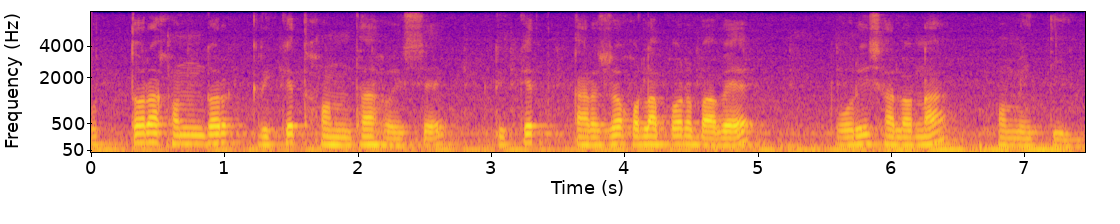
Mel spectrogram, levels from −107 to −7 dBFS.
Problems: none marked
